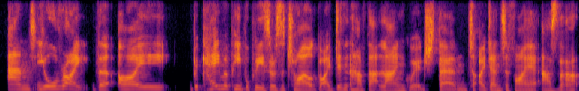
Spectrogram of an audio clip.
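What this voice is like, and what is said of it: Very English accent. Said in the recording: “as you can hear, I speak with a very English accent”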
